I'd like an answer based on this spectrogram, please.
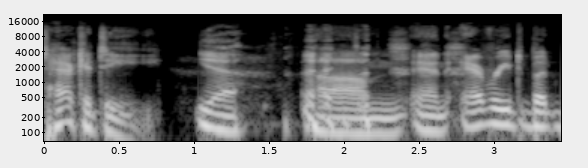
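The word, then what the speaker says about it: Hecate: personal thing I really hate the way they pronounce the word the name of the other ship heck it right because this is a Greek word this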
